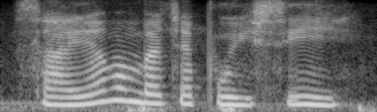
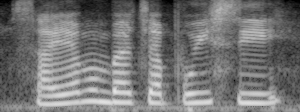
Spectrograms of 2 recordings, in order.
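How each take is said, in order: First: Slower, softer take stressing "membaca" in "Saya membaca puisi"; "Saya membaca puisi" read slowly with weight on "membaca"; different intonation. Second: "Saya membaca puisi" lifted a little higher as if asking; slightly raised questioning tune with "membaca" prominent; mild questioning read of "Saya membaca puisi"; question intonation. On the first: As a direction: lean on "membaca", slow and soft to shift the meaning. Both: Shown as a demonstration. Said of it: "bacalah dengan intonasi yang benar".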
